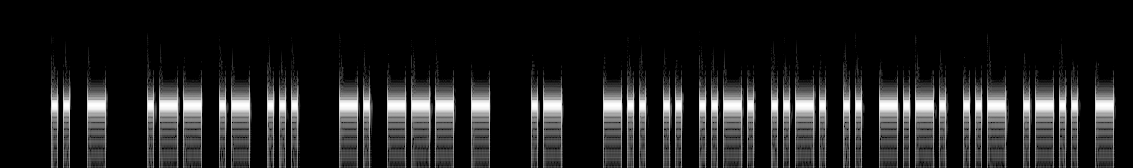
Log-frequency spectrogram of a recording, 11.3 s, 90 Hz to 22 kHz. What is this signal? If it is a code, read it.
Morse code, heard as a keyed tone, about 20 wpm, 700 Hz. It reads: IT WAS NOT A DIFFICULT
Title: Sentences from Top 1000 Words - Review Part 4 - 20wpm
